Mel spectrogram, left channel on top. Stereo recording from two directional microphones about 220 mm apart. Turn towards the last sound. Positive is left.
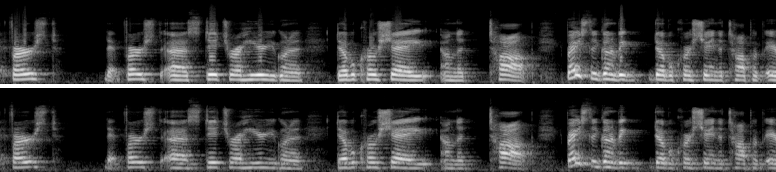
turn(degrees=20)  # may be behind; listen again after turning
